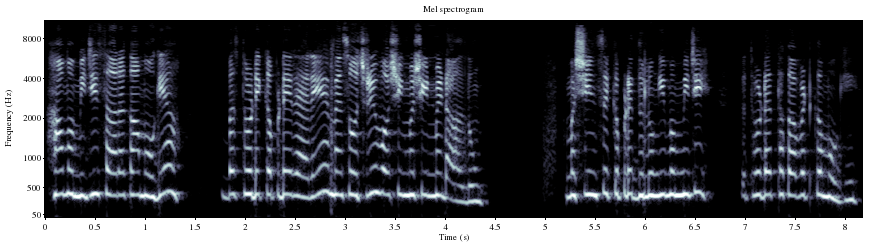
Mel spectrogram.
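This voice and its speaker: Voicing a gloomy young pregnant daughter-in-law for an animated cartoon, a woman speaks quickly at an extremely high pitch. She sounds plaintive, self-pitying, and full of complaint.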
